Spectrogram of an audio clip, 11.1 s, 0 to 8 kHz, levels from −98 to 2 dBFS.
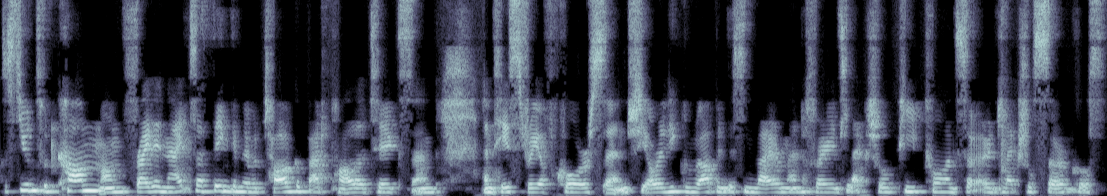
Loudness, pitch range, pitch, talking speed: -16 LUFS, 170-195 Hz, 180 Hz, 195 wpm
